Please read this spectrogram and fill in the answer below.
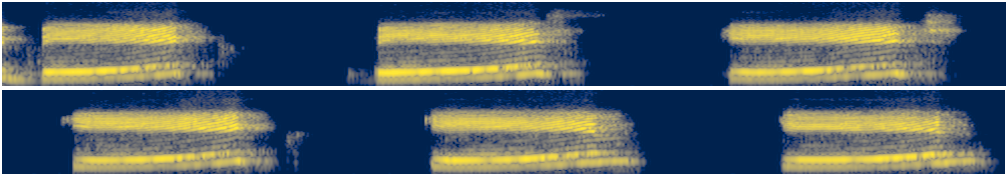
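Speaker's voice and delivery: each word from बेक to फेस with the A held long, rising slightly; word list with stretched vowels, a pause after each; long A sound. Shown as a demonstration. Teacher reads examples so students hear it, long A in बेक, केज, फेस. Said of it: "मैंने long sound बोल रही हूँ".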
